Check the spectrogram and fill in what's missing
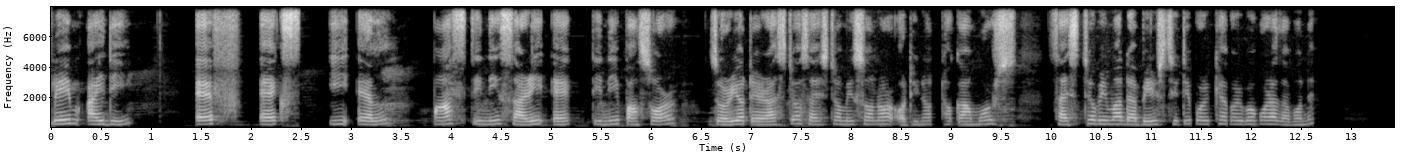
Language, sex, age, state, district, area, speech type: Assamese, female, 18-30, Assam, Charaideo, rural, read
